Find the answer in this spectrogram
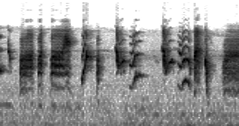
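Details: Long-tailed shrike in full 'teot teot' song, meant to provoke other birds to sing: broad scratchy bursts alternate with sharp bending whistles and short chirps in an uneven, fast sequence.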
